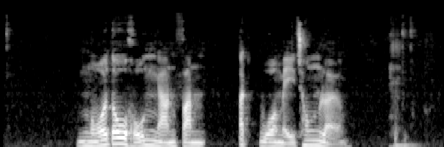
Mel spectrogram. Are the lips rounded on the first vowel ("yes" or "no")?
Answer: yes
